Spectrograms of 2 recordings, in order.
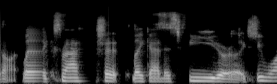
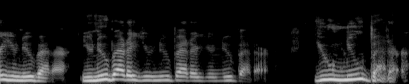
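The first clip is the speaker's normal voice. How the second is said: louder, higher, hammering accusation; cathartic anger; 3 semitones higher, 5 dB louder than usual. Acted. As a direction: throw every word at him. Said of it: "create a bit of a cathartic release".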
